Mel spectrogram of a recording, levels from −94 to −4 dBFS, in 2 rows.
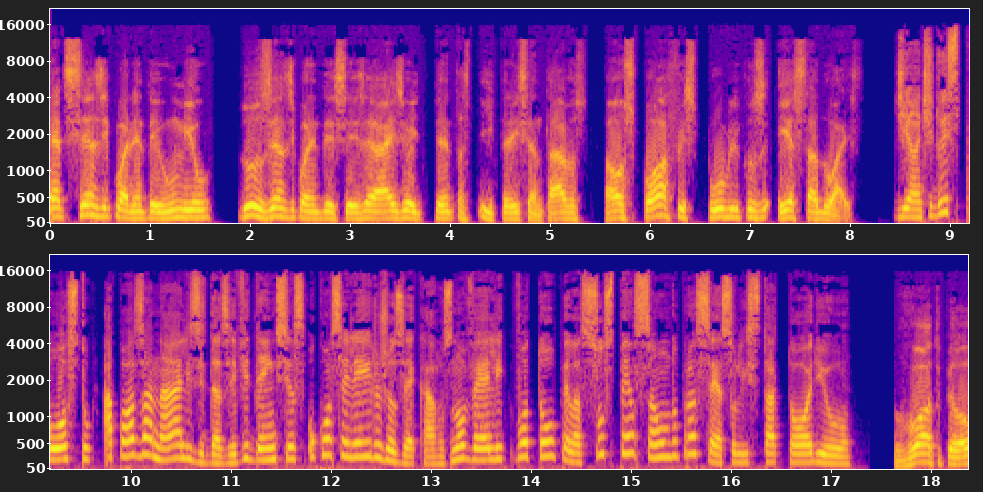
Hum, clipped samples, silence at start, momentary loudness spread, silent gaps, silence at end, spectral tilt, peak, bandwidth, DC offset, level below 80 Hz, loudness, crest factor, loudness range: none; under 0.1%; 0 s; 6 LU; 5.48-5.52 s, 17.37-17.59 s; 0 s; -4.5 dB/octave; 0 dBFS; 16 kHz; under 0.1%; -44 dBFS; -13 LUFS; 12 dB; 3 LU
